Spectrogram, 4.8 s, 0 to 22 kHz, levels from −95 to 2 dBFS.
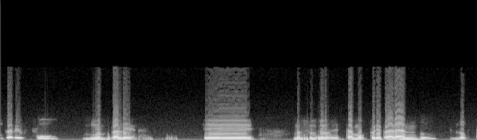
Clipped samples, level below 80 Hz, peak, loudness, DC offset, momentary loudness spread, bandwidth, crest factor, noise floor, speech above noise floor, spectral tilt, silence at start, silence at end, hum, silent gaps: under 0.1%; -40 dBFS; -4 dBFS; -13 LUFS; under 0.1%; 10 LU; 9.6 kHz; 10 dB; -36 dBFS; 25 dB; -8 dB/octave; 0 s; 0.1 s; none; none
